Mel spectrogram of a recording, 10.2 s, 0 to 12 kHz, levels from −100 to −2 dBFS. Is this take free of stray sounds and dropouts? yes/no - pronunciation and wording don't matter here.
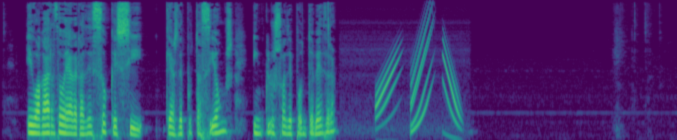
no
